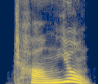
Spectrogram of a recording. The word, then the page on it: 常用: cháng yòng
